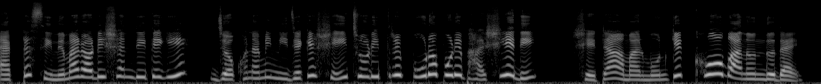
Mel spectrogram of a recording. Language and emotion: Bengali, happy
